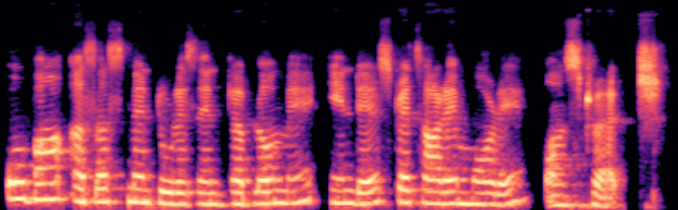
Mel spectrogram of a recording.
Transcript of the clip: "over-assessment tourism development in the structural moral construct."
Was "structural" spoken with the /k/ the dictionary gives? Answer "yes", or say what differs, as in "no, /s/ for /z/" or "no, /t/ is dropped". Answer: no, /k/ is dropped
